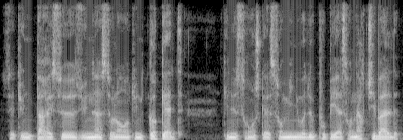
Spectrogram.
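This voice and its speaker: A man reading an audiobook, voicing an irascible, sarcastic older spinster who scolds in loud outbursts. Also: fairly low pitch, little pitch movement, normal speed. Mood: angry. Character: irascible sharp-tongued older spinster woman.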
